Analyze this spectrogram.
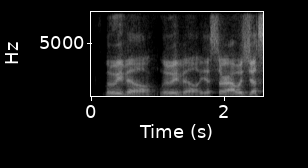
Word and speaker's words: Louisville: And actually, let me just back up a step because I say Louisville for folks who are not from Louisville. That's how you really pronounce it.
